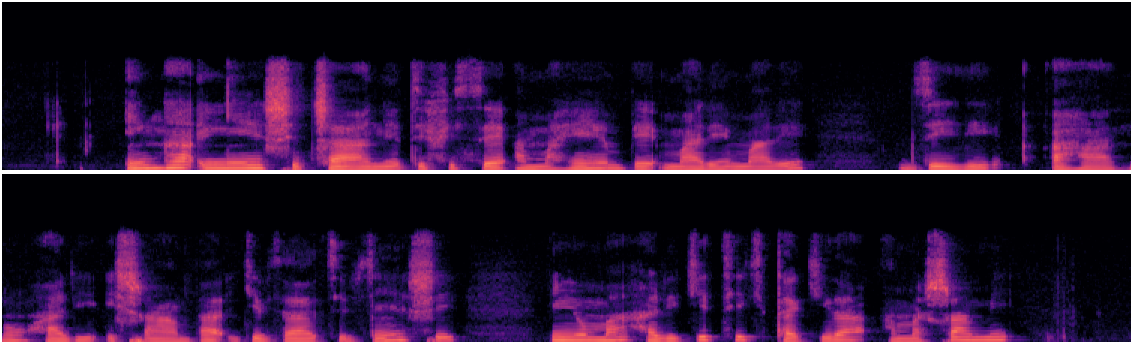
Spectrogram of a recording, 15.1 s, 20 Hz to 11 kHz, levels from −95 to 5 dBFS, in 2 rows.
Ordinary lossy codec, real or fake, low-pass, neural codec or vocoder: Opus, 64 kbps; real; 7.2 kHz; none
